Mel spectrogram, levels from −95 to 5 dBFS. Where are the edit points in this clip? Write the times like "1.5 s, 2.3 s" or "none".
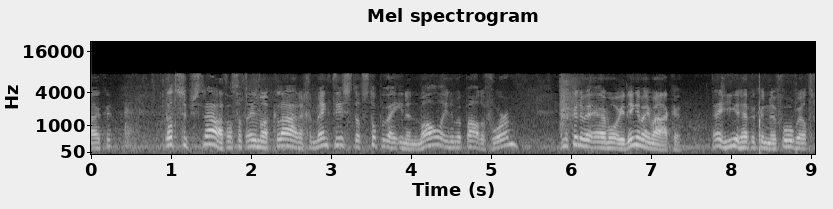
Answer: none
